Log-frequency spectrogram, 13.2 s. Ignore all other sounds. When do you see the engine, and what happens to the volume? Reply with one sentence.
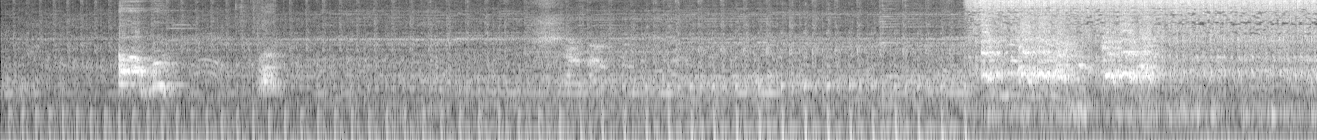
The engine can be heard from 0.0 to 13.1 s, getting louder.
